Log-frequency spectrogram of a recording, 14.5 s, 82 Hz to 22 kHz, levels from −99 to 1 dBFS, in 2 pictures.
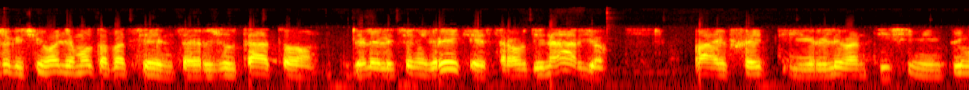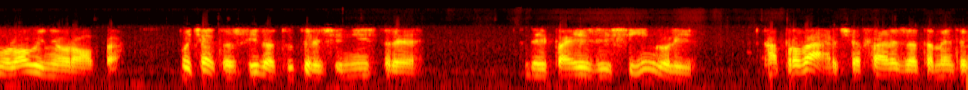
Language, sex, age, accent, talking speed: Italian, male, 40-59, native, 150 wpm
